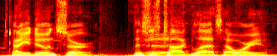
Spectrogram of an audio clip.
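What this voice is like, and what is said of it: Deliberate radio announcer voice. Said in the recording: “doing my radio voice ... not like I'm not doing the over-the-top one ... My voice is toughening up a little”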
